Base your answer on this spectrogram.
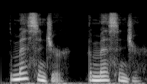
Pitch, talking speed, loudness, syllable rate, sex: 185 Hz, 165 wpm, -15 LUFS, 7.1 syllables/s, female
